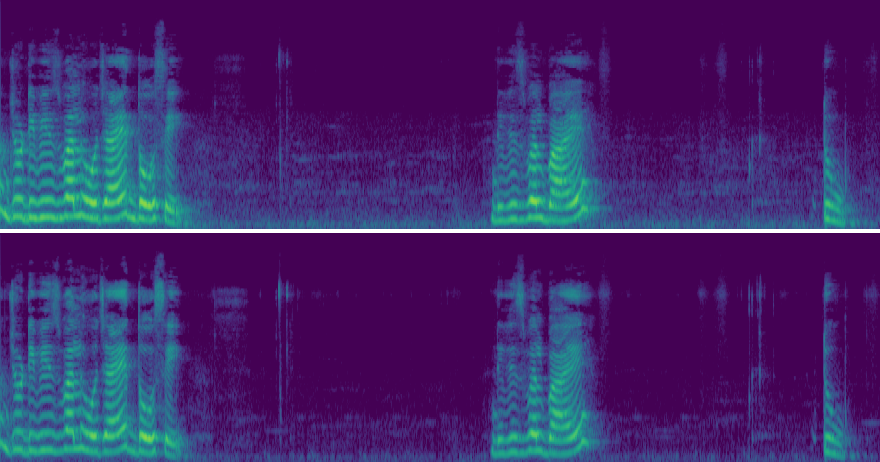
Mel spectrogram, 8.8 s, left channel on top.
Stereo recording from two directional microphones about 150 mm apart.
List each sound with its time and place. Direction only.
0.1 s a woman's voice: 25° right (ahead or behind)
4.9 s a woman's voice: 25° right (ahead or behind)
8.2 s a woman's voice: 30° right (ahead or behind)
